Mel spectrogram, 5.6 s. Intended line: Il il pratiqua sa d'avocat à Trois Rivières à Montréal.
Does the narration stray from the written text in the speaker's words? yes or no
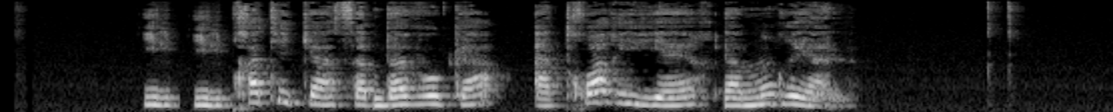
no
